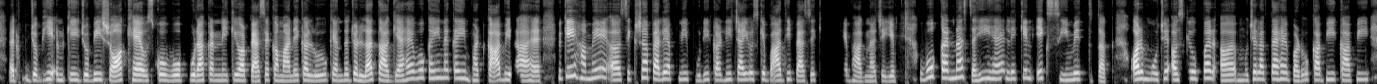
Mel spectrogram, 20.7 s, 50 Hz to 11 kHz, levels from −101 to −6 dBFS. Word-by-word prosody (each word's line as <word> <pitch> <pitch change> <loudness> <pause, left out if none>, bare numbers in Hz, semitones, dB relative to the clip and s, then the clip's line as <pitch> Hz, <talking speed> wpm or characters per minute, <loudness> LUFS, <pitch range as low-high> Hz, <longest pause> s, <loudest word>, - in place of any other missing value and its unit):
अ, - - +4 0.2
जो 220 -1 -1
भी 240 +5 -1
उनकी 225 +1 -4
जो 215 - +2
भी 235 +3 -1
शौक 195 +1 +6
है, 215 -1 +7
उसको 200 +2 -1
वो 205 +1 0
पूरा 210 0 +5
करने 210 -1 -3
की 215 - -1
और 205 -1 +6
पैसे 185 +3 +4
कमाने 195 0 0
का 220 - +1
लोगों 205 +2 -3
के 220 - -1
अंदर 210 +1 -4
जो 235 - +4
लत 205 +5 +3
आ 205 -3 +6
गया 200 +2 0
है, 270 - +1
वो 300 +2 -3
कहीं 290 +1 -2
न 310 0 -3
कहीं 285 0 0
भटका 210 0 +3
भी 230 0 -3
रहा 195 0 +3
है। 190 -1 +2
क्योंकि 355 - +4
हमें 300 +4 0
अ, 225 0 +2
शिक्षा 260 +5 -1
पहले 255 0 +3
अपनी 250 0 -5
पूरी 215 +4 -9
करनी 225 +1 -4
चाहिए, 235 0 +1
उसके 250 0 -3
बाद 205 +1 +3
ही 250 - -4
पैसे 195 +3 -1
के 215 - -29 0.4
पीछे 200 - -9
भागना 180 -1 -4
चाहिए। 185 0 -6 0.4
वो 330 +5 +2
करना 300 +1 +4
सही 270 -3 -4
है, 270 0 -1
लेकिन 280 +2 -5
एक 280 +2 0
सीमित 240 +1 -4 0.2
तक, 170 -3 0 0.4
और 250 +3 +10
मुझे 250 +1 -3
उसके 230 +5 -4
ऊपर 280 +2 +1
अ, 210 0 0
मुझे 210 +4 -4
लगता 255 0 -1
है, 255 +1 +1
बड़ों 200 +4 -3
का 225 -1 +3
भी 245 0 -4
काफ़ी 220 +3 -3
225 Hz, 205 wpm, -24 LUFS, 205-260 Hz, 0.4 s, और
